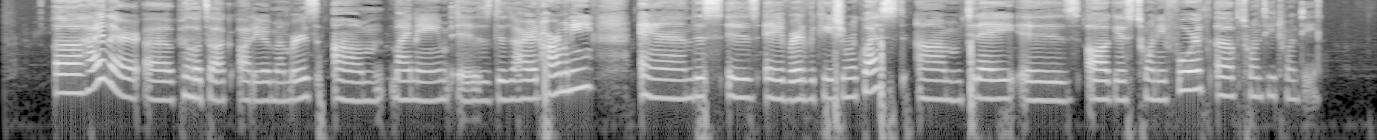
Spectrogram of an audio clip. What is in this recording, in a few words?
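Female Verification Request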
